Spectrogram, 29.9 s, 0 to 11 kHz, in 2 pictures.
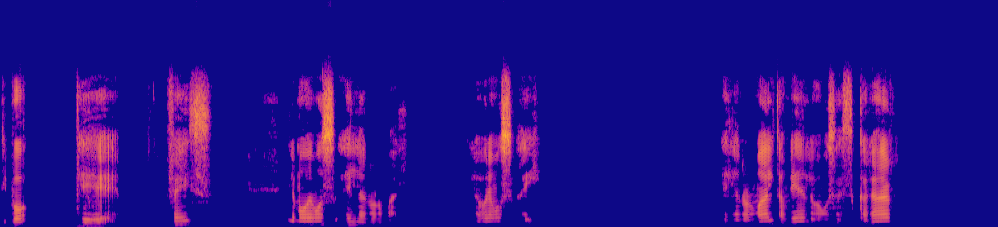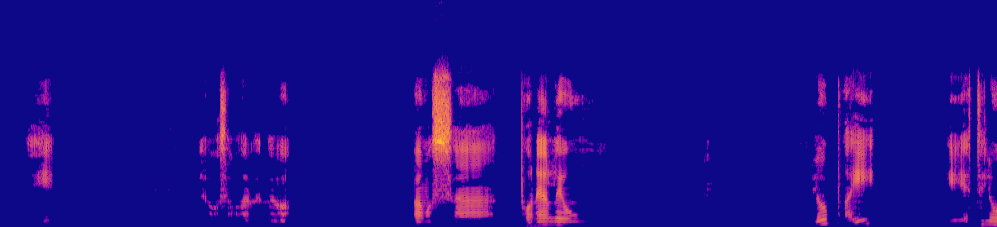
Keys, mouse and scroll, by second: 2.6 KP_1, 4.8 click, 12.3 click, 13.8 click, 18.2 click, 19.3 click, 26.9 click, 27.7 click.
